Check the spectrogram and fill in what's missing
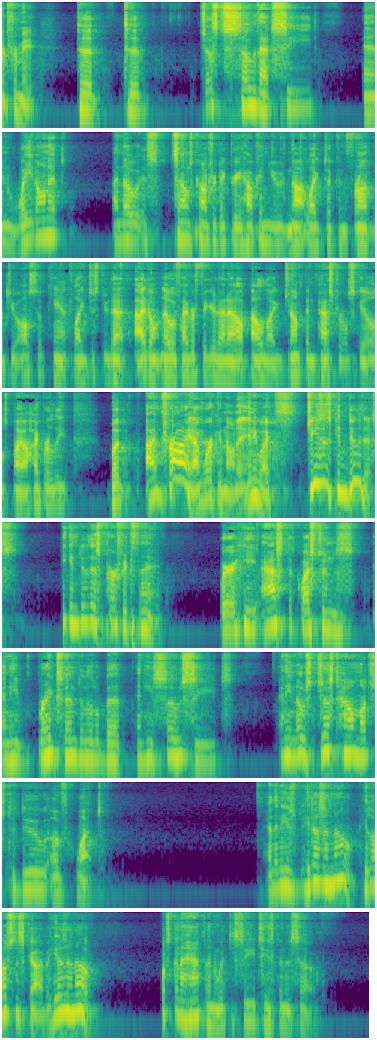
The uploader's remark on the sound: Indoors in the Kaiser Chapel on the beautiful and scenic campus of Gordon Conwell Theological Seminary 130 Essex St, South Hamilton, MA 01982.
